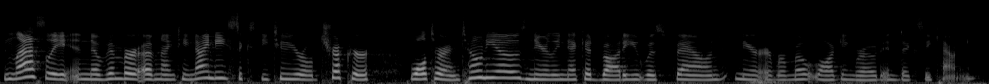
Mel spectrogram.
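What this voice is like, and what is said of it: Southern Illinois accent. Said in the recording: “That's my Southern Illinois accent. ... I don't say naked. I say naked.”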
